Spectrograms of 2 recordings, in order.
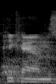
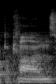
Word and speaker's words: pecan: can do it with pecans or anything like that or pecans from that's depending on how you say it all right that's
